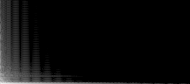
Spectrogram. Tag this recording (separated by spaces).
African drums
